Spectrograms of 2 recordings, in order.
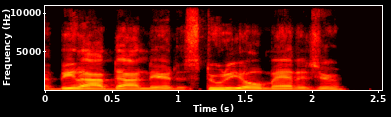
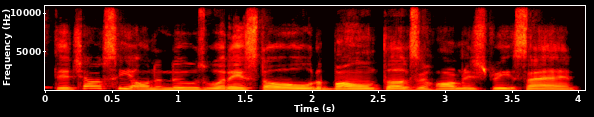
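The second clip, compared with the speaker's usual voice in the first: ordinary talk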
